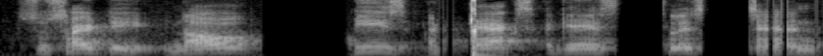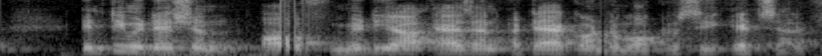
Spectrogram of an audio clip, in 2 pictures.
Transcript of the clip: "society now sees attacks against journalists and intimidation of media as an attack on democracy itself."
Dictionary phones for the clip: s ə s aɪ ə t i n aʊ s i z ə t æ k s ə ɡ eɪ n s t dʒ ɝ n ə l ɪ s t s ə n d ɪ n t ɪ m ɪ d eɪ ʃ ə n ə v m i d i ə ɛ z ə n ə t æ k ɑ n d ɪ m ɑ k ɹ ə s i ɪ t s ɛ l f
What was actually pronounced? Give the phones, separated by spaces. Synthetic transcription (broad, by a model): s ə s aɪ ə t i n aʊ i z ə t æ k s ə ɡ eɪ n s t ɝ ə l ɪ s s ə n d ɪ n t ɪ m ɪ d eɪ ʃ ə n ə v m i d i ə ɛ z ə n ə t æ k ɑ n d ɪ m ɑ k ɹ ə s i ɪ t s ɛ l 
